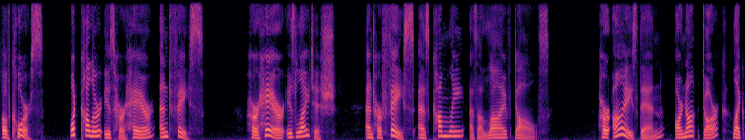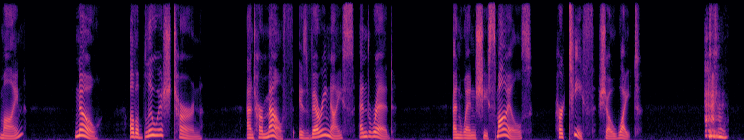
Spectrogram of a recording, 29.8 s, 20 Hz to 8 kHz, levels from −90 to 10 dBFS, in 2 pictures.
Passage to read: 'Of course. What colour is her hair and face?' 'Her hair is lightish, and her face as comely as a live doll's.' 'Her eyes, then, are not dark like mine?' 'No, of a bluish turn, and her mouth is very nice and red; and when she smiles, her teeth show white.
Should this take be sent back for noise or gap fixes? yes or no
yes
